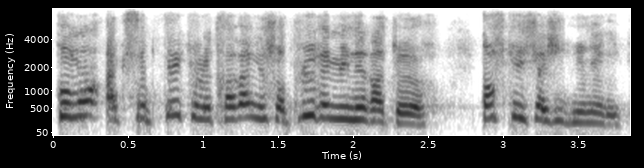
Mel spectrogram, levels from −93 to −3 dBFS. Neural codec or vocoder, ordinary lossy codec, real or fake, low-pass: codec, 44.1 kHz, 3.4 kbps, Pupu-Codec; Opus, 16 kbps; fake; 7.2 kHz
